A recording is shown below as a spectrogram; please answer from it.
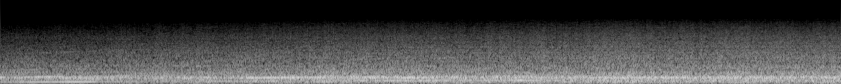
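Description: Steady engine and road drone from inside a Mazda MX-5 ND RF pulling in third gear, a continuous smooth rise in revs with no talk over it.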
